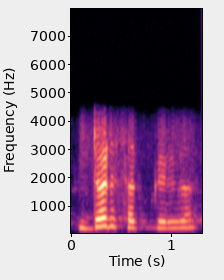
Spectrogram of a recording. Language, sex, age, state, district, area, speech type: Kashmiri, female, 18-30, Jammu and Kashmir, Bandipora, rural, conversation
